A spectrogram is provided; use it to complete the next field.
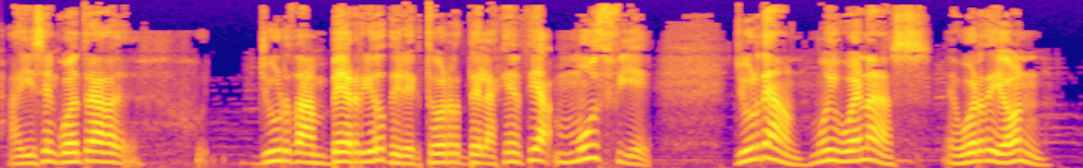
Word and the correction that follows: Mozfi: Oye, es Mozfi. – Eso te iba a preguntar, lo he dicho bien. Mozfi, oye, me sí, queda claro. Mozfi.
